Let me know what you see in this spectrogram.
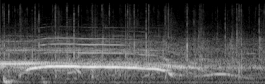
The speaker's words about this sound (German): Applaus für Sie!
